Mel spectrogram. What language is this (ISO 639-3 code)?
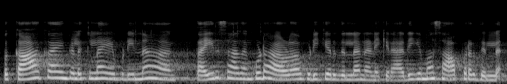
tam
